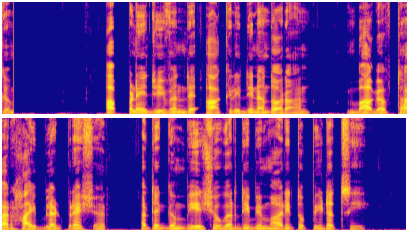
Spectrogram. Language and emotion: Punjabi, neutral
